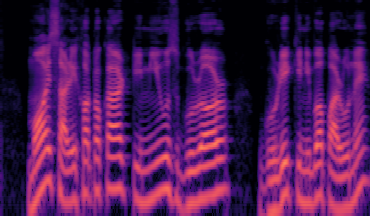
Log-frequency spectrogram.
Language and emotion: Assamese, neutral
